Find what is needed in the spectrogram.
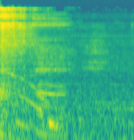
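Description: A low motor hum fades out within the first half second, leaving faint, steady background noise with a brief hesitant 'uh'.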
